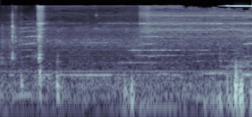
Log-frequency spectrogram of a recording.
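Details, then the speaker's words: CRT TV at power-up with the case open: a thin steady tone with sharp irregular ticks and clicks traced to the switching (supply) transformer, while the flyback seems fine; power supply chirping. "kelihatannya flbacknya aman teman-teman ya ini bersumber bunyinya itu dari trapo switching ini ya nih saya dekatkan lagi ini ya tuh"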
